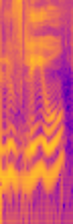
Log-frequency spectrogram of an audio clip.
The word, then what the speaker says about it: Luleå: die wird geschrieben Luleå, wird ausgesprochen Luleå und da sind es tatsächlich sternklar in der Nacht, sonnenklar am Tag, minus 7 Grad und jede Menge Schnee.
